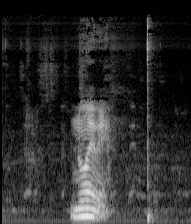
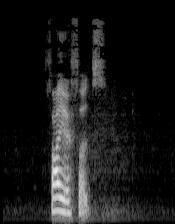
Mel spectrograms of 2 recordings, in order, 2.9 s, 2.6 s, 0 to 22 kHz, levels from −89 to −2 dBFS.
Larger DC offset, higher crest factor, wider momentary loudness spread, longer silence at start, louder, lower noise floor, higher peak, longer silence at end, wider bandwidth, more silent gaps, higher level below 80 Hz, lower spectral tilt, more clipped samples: neither; about the same, 20 dB vs 18 dB; about the same, 20 LU vs 21 LU; first, 1.05 s vs 0.75 s; about the same, -18 LUFS vs -19 LUFS; second, -54 dBFS vs -73 dBFS; about the same, -2 dBFS vs -4 dBFS; second, 0.6 s vs 1.15 s; about the same, 16.5 kHz vs 16 kHz; neither; first, -54 dBFS vs -74 dBFS; about the same, -5.5 dB/octave vs -4.5 dB/octave; neither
